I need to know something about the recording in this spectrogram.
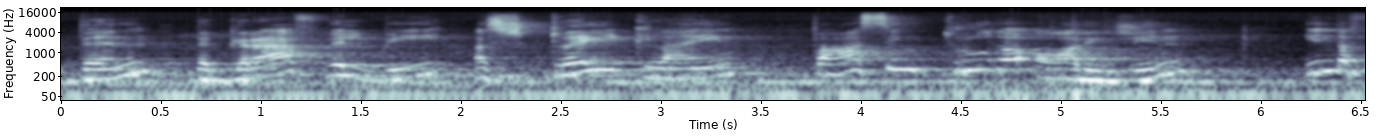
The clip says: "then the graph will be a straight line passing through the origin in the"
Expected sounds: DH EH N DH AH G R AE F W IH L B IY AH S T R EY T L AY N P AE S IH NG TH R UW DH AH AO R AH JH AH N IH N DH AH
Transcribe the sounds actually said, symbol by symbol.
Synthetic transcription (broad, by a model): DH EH N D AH G R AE F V IH L B IY AH S T R EY T L AY N P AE S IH NG T R UW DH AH AO R AH JH AH N IH N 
